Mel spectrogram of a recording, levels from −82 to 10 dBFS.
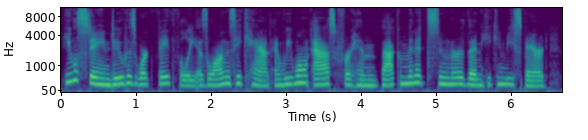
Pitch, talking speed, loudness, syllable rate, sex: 210 Hz, 250 wpm, -19 LUFS, 5.3 syllables/s, female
